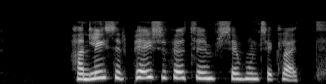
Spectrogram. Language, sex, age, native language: Icelandic, female, 14, Icelandic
